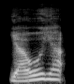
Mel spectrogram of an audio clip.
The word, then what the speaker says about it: 八百屋: Hãy cùng đọc nhé: やおや. Cách đọc on’yomi ハッピャク rất hiếm khi dùng.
